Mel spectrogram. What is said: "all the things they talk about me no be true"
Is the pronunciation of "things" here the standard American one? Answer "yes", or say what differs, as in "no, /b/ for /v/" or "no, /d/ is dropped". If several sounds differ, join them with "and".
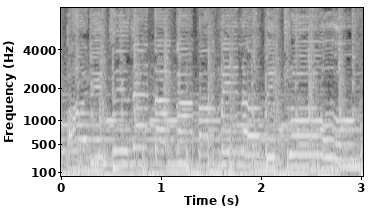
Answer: no, /t/ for /θ/ and /ŋ/ is dropped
